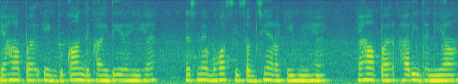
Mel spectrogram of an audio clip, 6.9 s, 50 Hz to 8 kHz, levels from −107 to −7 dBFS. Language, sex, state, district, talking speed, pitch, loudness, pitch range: Hindi, female, Chhattisgarh, Jashpur, 165 wpm, 195 Hz, -14 LUFS, 185-200 Hz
